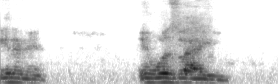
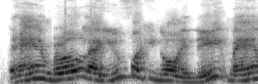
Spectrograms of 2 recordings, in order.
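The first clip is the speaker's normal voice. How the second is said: half-laughing protest, pitched up; excited outburst; 8 semitones higher, 6 dB louder, slower than usual. Real, not acted. Interviewer asks deep question.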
